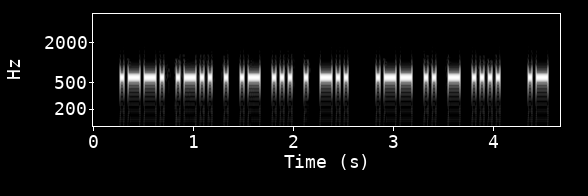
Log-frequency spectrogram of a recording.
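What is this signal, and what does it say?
Morse code, heard as a keyed tone, about 30 wpm, 600 Hz. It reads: PLEASED WITH A
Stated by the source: Morse code at 30 wpm, the novel Never by Ken Follett in English, from CW med Gnister.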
